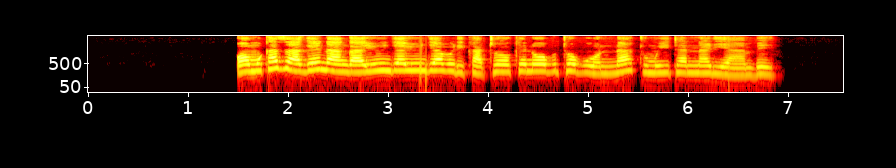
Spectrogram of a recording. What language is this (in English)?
Ganda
